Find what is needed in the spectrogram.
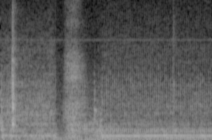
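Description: Thermal copier's feed motor running steadily as its rollers draw the thermal stencil sheet and tattoo design through, a steady hum that firms up about a second in. A couple of short rustles come in the first second.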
